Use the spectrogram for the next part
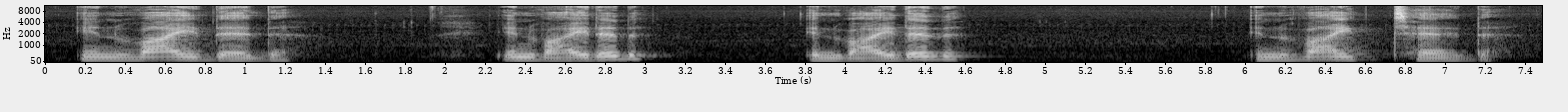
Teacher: Be careful with those stops, the glottal stop and the alveolar stop.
